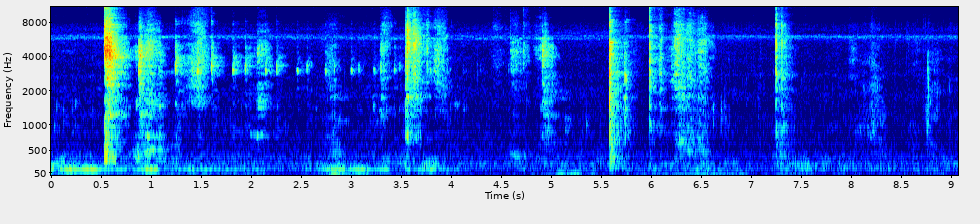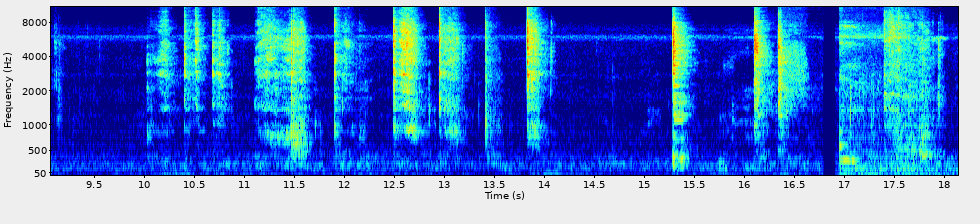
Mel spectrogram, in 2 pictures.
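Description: Metal ladle stirring soup in an aluminium pan, with irregular clinks, knocks and scrapes against the pan's side and bottom.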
